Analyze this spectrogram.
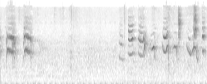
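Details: Female Indian ringneck parakeet outdoors on grass with many birds around; two loud harsh squawks, a quiet stretch, then a rapid jumble of shrill chattering calls.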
